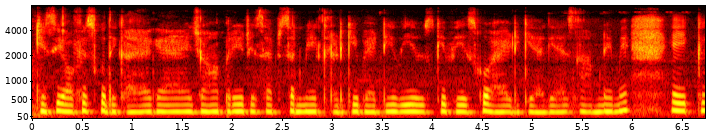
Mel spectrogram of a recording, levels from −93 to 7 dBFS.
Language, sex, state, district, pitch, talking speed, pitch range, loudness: Hindi, female, Odisha, Malkangiri, 180 Hz, 215 wpm, 175-190 Hz, -22 LUFS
